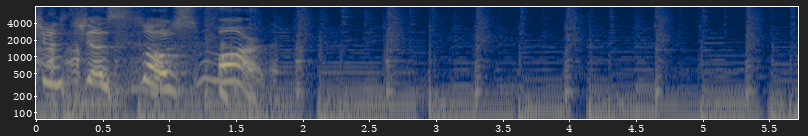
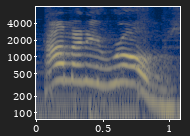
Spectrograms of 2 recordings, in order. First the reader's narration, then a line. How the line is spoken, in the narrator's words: she yelled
